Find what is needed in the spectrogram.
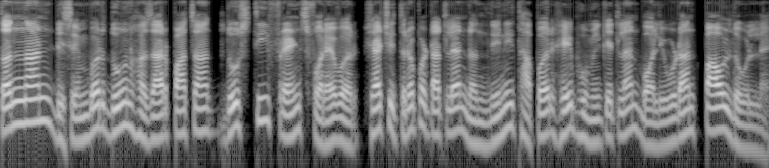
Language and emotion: Goan Konkani, neutral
